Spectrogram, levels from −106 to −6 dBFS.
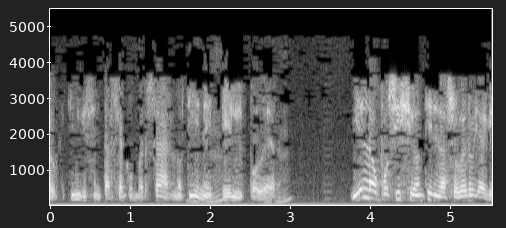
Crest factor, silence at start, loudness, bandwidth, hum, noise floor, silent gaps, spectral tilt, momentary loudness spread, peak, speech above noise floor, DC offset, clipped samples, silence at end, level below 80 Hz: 16 dB; 0 s; -18 LUFS; 4.6 kHz; none; -50 dBFS; none; -8.5 dB/octave; 9 LU; -2 dBFS; 32 dB; 4%; under 0.1%; 0 s; -52 dBFS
